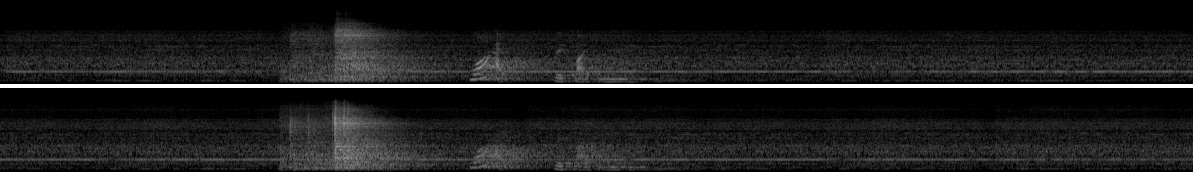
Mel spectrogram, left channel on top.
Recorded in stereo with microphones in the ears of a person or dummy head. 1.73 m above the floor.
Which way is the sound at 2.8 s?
65° right (ahead or behind).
